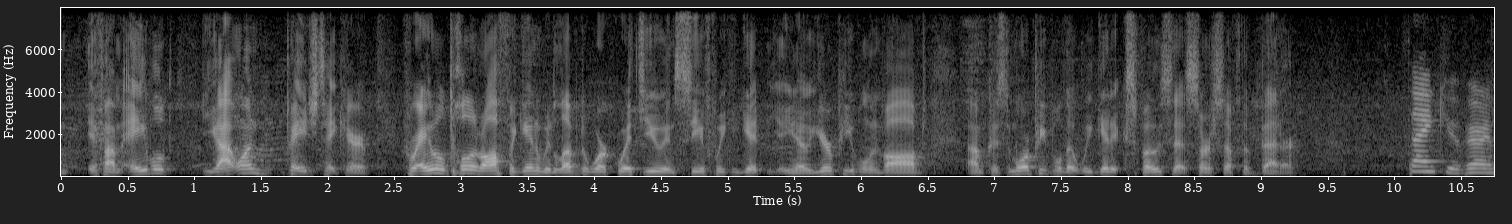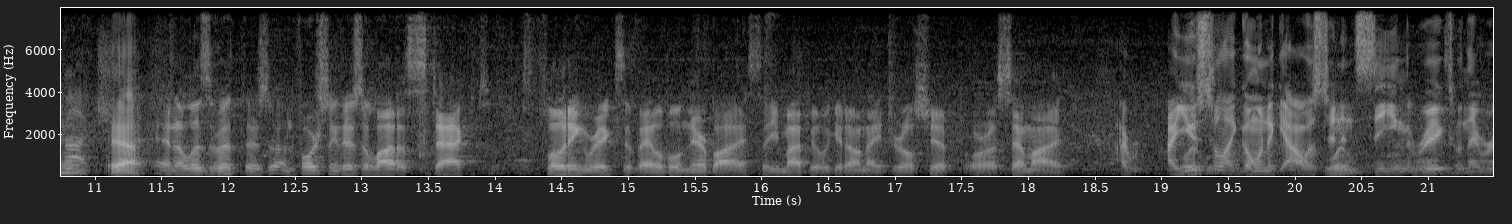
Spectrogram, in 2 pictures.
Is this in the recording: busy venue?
yes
